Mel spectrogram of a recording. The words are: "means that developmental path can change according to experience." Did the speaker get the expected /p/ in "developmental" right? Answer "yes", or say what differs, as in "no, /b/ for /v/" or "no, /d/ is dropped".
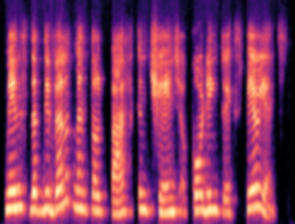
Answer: yes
